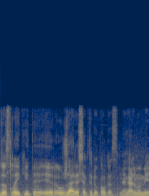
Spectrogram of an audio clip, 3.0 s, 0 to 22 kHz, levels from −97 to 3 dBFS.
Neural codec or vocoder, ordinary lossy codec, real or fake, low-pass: none; MP3, 96 kbps; real; 9.9 kHz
